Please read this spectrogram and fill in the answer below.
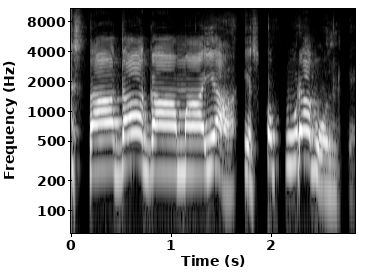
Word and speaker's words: सद्: स द ग म य द में अ नहीं है। ध्यान रखेंगे ये दोनों शब्द अलग-अलग है। ये मिले हुए नहीं है। अलग-अलग हैं। और ये द हलंत है। अर्थात आधा जिसको बोलते हैं स्वर से रहित है।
